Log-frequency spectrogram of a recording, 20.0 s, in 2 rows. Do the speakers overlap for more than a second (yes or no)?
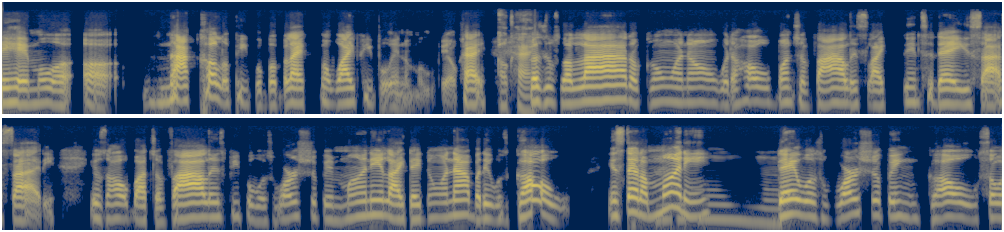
no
